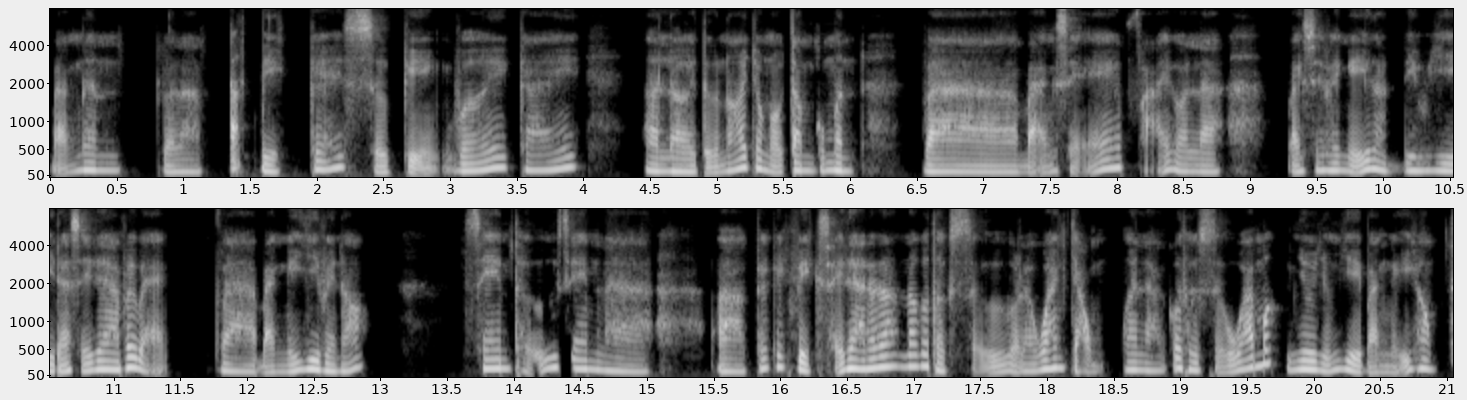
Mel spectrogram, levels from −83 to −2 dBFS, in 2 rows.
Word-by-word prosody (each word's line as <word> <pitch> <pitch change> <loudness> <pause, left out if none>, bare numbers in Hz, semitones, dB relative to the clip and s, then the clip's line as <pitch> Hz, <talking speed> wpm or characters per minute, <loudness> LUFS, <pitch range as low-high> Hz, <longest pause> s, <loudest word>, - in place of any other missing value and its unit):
bạn 120 - -2
nên, 130 -2 -1 0.3
gọi 105 -3 -1
là, 110 0 -3 0.2
tách - - +3
biệt 115 -2 +1 0.2
cái 155 +5 0
sự 105 - +2
kiện - - +1 0.2
với 140 +9 +1
cái, 145 +6 -1 0.5
à, 125 -4 +1
lời 115 -2 +2
tự 100 -2 -1
nói 140 - +2
trong 165 -4 0
nội 100 -4 +1
tâm 130 -2 +1
của 120 - -3
mình 130 -2 +2 0.5
và 110 -2 +1
bạn 105 +4 -1
sẽ 165 +6 -1
phải, 135 -4 -4
gọi 120 -5 0
là, 110 -1 -2 0.5
bạn 110 - 0
sẽ 130 +2 0
phải 135 0 +1
nghĩ 115 +1 +2
là 155 -3 +2
điều 125 -1 -1
gì 130 -1 +1
đã 115 +1 +2
xảy 130 -2 +4
ra 150 0 +4
với 185 +4 +5
bạn 160 - 0 0.4
và 115 -3 0
bạn 105 +1 -2
nghĩ 120 +5 +1
gì 155 0 +5
về 130 -4 +1
nó? 140 +10 -1 0.7
Xem 165 0 +1
thử 185 - -4 0.3
xem 160 -2 +1
là, 115 -5 -3 0.4
ờ, 115 0 0
cái 170 - 0
cái 195 +2 -1
việc 135 -4 +3
xảy - - +2
ra 165 -1 +6
đó 170 - +5
đó, 195 +2 +4
nó 200 +1 +2
có 210 - +2
thực 125 -10 0
sự, 100 +4 -1
gọi 125 -1 -1
là, 120 - -2
quan 160 +7 +3
trọng, - - -2 0.2
hay 145 0 +1
là 130 -1 -4
có 175 - +2
thực 145 -5 0
sự 95 - -2
quá 145 - +2
mức 250 +5 +2
như 150 +2 +3
những 145 0 +1
gì 130 -8 +4
bạn 100 +1 -3
nghĩ 100 - -2
hông? 160 -1 0
130 Hz, 220 wpm, -22 LUFS, 115-155 Hz, 0.7 s, ra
